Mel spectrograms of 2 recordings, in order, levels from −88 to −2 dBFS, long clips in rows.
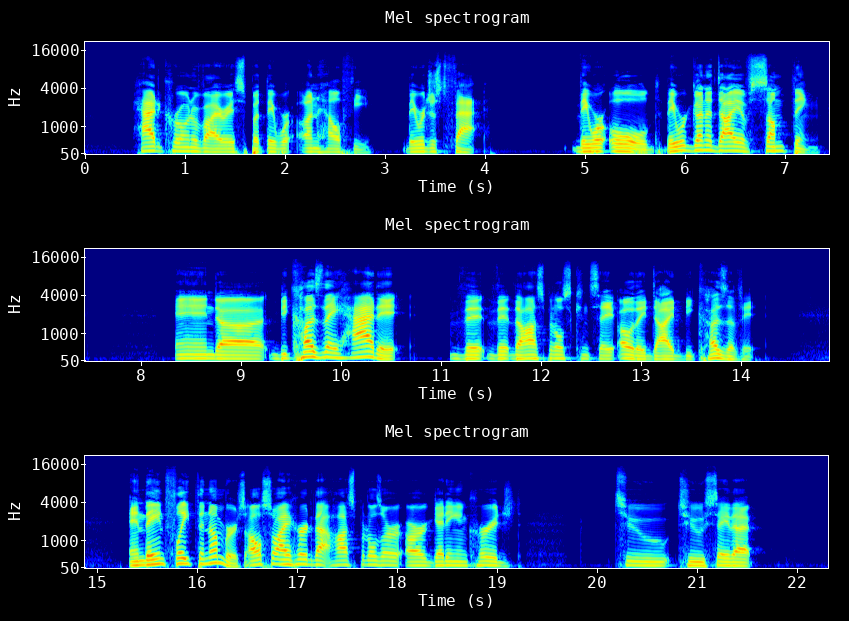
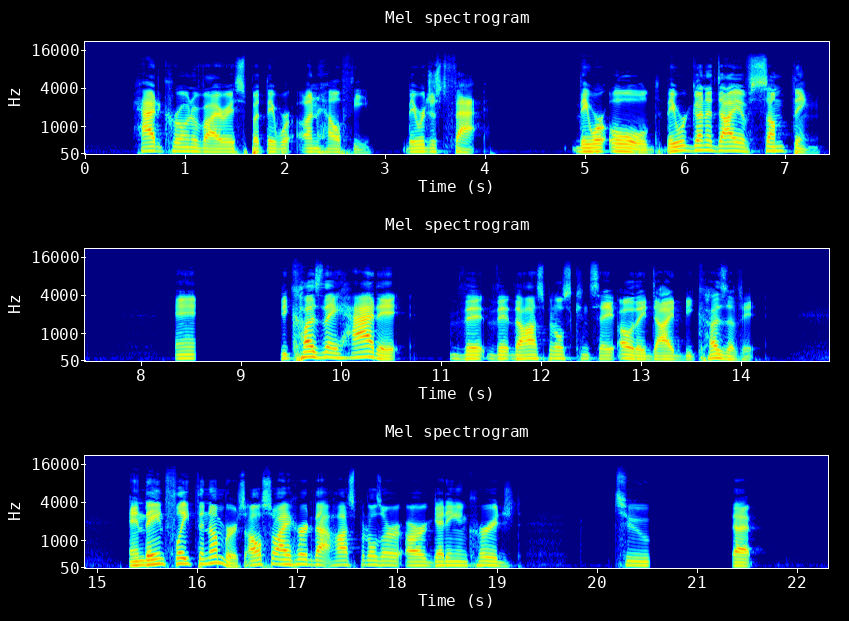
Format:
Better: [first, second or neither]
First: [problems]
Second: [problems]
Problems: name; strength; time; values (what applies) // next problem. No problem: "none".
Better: first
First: none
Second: audio cutting out; at 8.5 s for 1 s and at 21 s for 1 s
